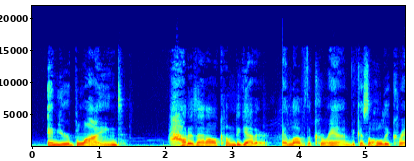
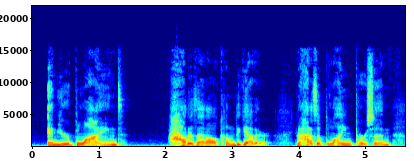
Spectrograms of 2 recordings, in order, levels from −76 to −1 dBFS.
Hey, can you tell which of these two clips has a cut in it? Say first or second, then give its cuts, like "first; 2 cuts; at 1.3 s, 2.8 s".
first; 1 cut; at 3.8 s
